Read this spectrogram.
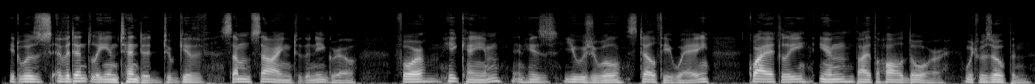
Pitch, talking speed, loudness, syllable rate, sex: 110 Hz, 160 wpm, -20 LUFS, 4.3 syllables/s, male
